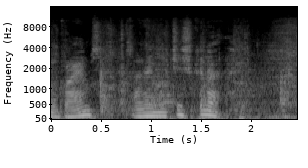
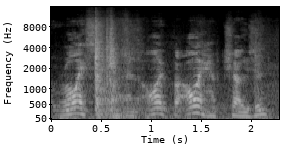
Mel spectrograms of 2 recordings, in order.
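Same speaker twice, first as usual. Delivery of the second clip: ordinary talk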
